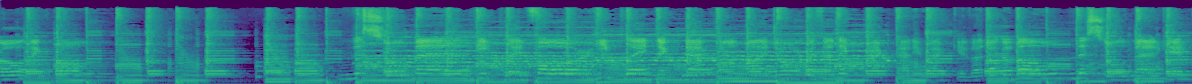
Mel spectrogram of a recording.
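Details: Loud organ-driven music with rhythmic chords and some singing fills the whole stretch, with no animal sound.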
